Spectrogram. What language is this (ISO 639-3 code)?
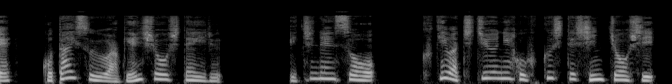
jpn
